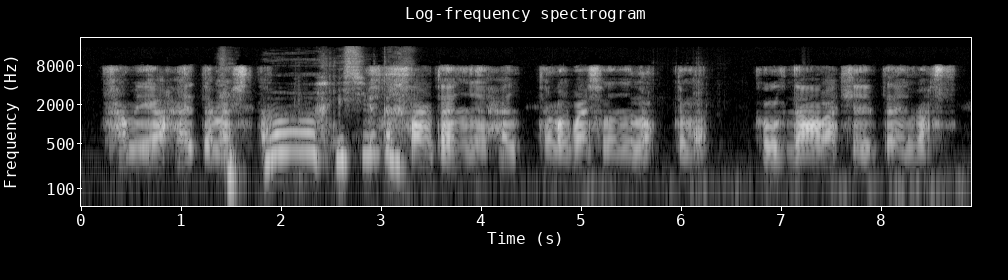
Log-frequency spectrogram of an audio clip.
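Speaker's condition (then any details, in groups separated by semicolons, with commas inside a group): ALS, speech-generating device; ventilator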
